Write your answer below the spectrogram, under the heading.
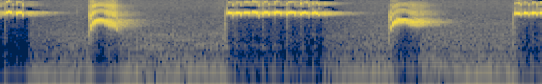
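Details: Light-vented bulbul song used as a tutor for captive songbirds: level high whistles alternate with two sharp downward-slurred notes, over a steady low hum.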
